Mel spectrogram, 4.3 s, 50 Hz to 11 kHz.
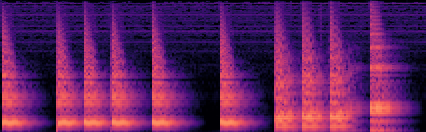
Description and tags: bassdrum line done with a mam adx-1. played by a midisequence by a mam sq-16. pitched sound
mam, ax-1, bassdrum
